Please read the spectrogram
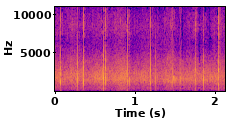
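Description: Audience applauding, with individual hand claps heard unevenly rather than as a dense roar.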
